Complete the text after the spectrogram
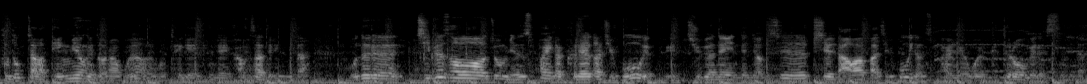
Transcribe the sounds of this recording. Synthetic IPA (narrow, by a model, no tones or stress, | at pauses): pudok̚t͡ɕ͈aɡape̞ŋmjʌŋidʌɾaɡojoɡʌtʰwe̞ɡe̞kwe̞ŋd͡ʑaŋikamsʰadɯɾimɲida | o̰nɯɾɯnt͡ɕibes̬ʰʌt͡ɕomjʌnsʰɯ̥pʰaiɡakɯɾeɡad͡ʑiɡojʌkḛt͡ɕubjʌne̞inːɯnjʌnsʰɯp̚ɕ͈iɭnawaɡad͡ʑiɡoiʌnsʰɯ̥pʰaimjʌɡɯiɾʌkʰe̞tɯɾʌoɡedwe̞s͈ɯmɲida̰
